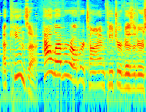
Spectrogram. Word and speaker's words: Akansas: Akansas. But those French speakers didn't pronounce the S at the end of words, so it was just Akansa.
